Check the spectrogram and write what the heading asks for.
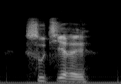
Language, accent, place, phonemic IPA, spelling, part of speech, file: French, France, Lyon, /su.ti.ʁe/, soutirer, verb, LL-Q150 (fra)-soutirer.wav
- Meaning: to rack (beer or wine)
